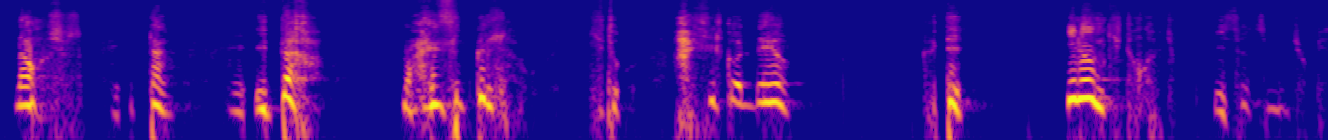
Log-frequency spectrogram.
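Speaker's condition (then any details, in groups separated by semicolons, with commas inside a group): Cerebral palsy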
